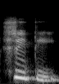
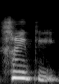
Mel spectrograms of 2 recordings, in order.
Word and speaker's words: স্মৃতি: সবাই জানি তাই না স্মৃতি স্মৃতি এখানে একটা নাসিক্য উচ্চারণ আছে নাকে নাকে কথা আছে স্মৃতি শব্দের মধ্যব শেষে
